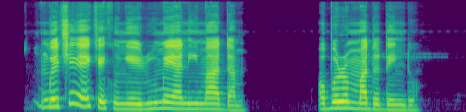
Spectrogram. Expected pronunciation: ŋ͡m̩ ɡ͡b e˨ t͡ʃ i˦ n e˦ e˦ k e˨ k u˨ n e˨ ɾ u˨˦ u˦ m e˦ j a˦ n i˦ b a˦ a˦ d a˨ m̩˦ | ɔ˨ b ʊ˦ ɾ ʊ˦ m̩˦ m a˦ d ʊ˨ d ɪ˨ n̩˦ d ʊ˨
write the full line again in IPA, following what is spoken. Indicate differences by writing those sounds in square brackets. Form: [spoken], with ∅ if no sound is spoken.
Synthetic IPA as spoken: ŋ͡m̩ ɡ͡b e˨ t͡ʃ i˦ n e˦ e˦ k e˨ k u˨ [ɲ] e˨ ɾ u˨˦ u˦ m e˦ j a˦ n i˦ [m] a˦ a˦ d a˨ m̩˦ | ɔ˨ b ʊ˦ ɾ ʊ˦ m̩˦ m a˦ d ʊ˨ d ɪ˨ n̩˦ d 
